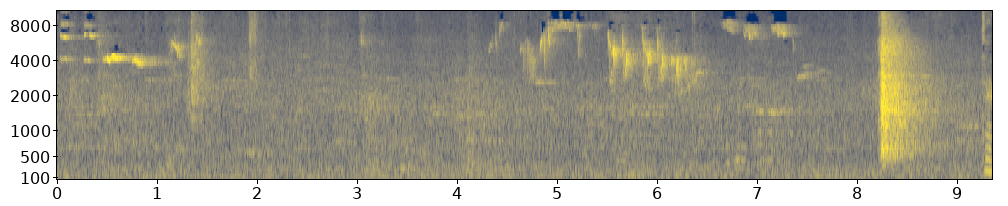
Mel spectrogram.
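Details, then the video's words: European robin singing inside a garden centre in March 2018, where robins live and are given food, water and shelter; thin, high warbled phrases arrive in short bursts over a steady indoor hum, with a sharp clatter near the end. "Rotkehlchen Gesang"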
